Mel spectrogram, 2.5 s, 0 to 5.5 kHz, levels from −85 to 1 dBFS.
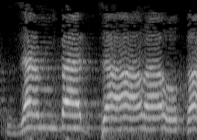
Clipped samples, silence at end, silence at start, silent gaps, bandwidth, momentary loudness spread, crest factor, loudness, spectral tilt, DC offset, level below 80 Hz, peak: under 0.1%; 0 s; 0 s; none; 5.2 kHz; 5 LU; 14 dB; -25 LUFS; -8.5 dB/octave; under 0.1%; -58 dBFS; -12 dBFS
